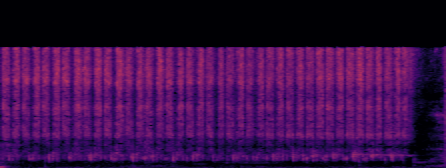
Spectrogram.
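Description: Acrylic paint marker's hard replacement nib rubbing back and forth on notebook paper: faint, quick, even scribbling strokes. The marker is being worked to get its ink flowing, because it has been laying down almost colourless ink.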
